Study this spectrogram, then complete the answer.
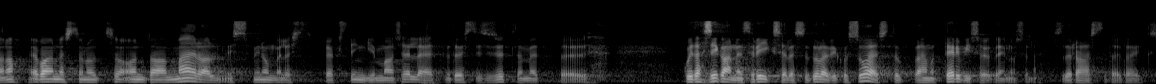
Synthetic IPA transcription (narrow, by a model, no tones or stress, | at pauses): nohe̞b̥ɑønːe̞st̪unud̪̥o̞̰nt̪ɑmæːɾɑlmʔḭsminume̞̰ːle̞̰st̪peɑkst̪iŋɡimɑse̞lːeːt̪ːme̞t̪ɤ̞ːst̪isisyt̪ˑlemeet̪ː | kujd̪ɑsiɡ̥ɑne̞sriːkːˑse̞lːesːet̪ule̞vikusːuɦe̞st̪ub̥væɦemɑlt̪ːe̞rviso̞jut̪ejnʔṵse̞̰nḛse̞d̪̥ɑɾɑɦɑst̪ɑ̥d̪̥ɑḛjt̪oɦiks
